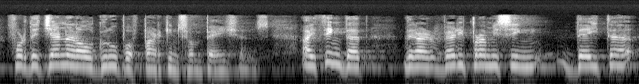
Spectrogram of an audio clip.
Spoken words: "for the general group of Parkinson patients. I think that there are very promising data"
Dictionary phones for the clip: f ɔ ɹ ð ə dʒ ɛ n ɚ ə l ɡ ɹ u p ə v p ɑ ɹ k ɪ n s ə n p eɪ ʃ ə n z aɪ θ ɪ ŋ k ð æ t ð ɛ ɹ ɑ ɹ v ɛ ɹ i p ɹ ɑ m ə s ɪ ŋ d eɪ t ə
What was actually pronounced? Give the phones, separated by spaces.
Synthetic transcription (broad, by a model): f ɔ ɹ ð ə dʒ ɛ n ɚ ə l ɡ ɹ u p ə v p ɑ ɹ k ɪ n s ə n p eɪ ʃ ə n s aɪ θ ɪ ŋ k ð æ t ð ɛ ɹ ɑ ɹ v ɛ ɹ i p ɹ ɑ m ə s ɪ ŋ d eɪ t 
